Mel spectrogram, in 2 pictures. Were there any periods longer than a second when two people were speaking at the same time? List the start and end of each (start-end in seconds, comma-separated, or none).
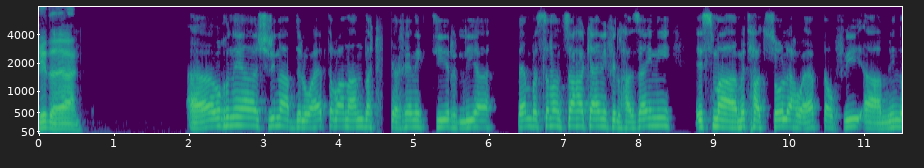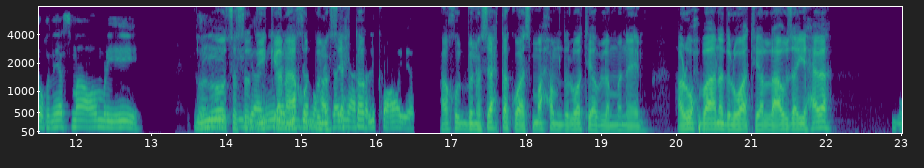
13.6-16.1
